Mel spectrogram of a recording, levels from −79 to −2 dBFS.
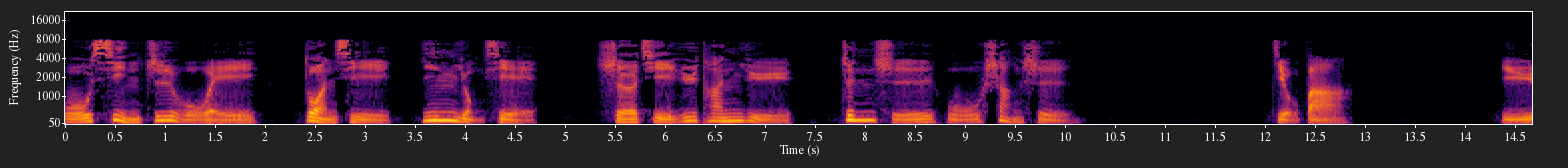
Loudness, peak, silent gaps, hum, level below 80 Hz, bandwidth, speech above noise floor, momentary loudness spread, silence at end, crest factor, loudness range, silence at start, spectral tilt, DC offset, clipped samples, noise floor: -22 LUFS; -2 dBFS; none; none; -46 dBFS; 8 kHz; 61 dB; 13 LU; 0 s; 22 dB; 7 LU; 0 s; -5 dB/octave; under 0.1%; under 0.1%; -82 dBFS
